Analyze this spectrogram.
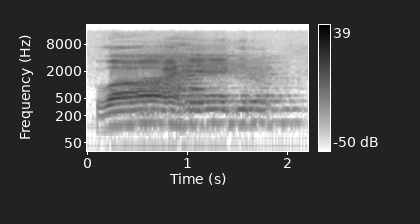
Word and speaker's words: Vaheguru: Vaheguru, Vaheguru, Vaheguru, Vaheguru, Vaheguru, Vaheguru. That's enough. That's a conversion. It's a conversion from navel point all the way up. Vaheguru. The pronunciation of the Guru mantra, Vaheguru, is a mantra of the Tresha Guru.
